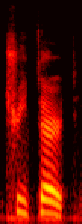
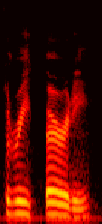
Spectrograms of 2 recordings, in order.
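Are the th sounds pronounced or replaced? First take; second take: replaced; pronounced. First: The th sounds are replaced by another sound. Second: The th sounds are clearly pronounced. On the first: "I used to say three thirty" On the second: "now did you hear those three H's? They're beautiful"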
